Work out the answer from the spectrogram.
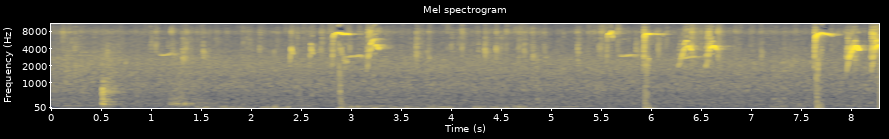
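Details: Cinereous tit calling vigorously: isolated sharp high whistles scattered through the recording, becoming a quicker string of bright, piercing notes toward the end, with occasional clicks.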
